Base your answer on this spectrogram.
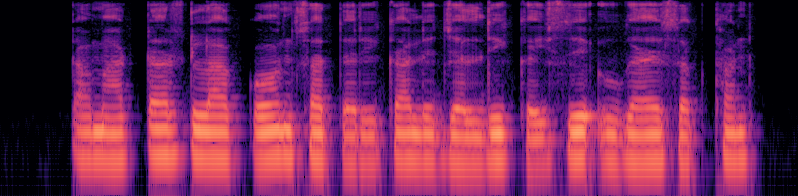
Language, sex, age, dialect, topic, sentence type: Chhattisgarhi, male, 25-30, Northern/Bhandar, agriculture, question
